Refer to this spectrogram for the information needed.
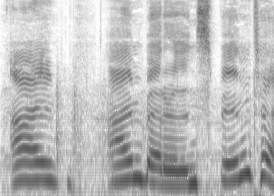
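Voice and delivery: put-on high petulant baby voice; petulant wizard baby. Mocking the wizard's baby dream, petulant. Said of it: "just a little petulant Usador baby saying".

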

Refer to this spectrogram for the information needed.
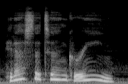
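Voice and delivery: put-on high, anxious little boy; a frightened kid holding his ground; child voice. Scared boy insists at crossing.

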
